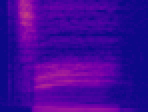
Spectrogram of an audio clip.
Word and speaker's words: ji: So, ji is unaspirated, while qi is aspirated. A strong release of breath is made when qi is articulated.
